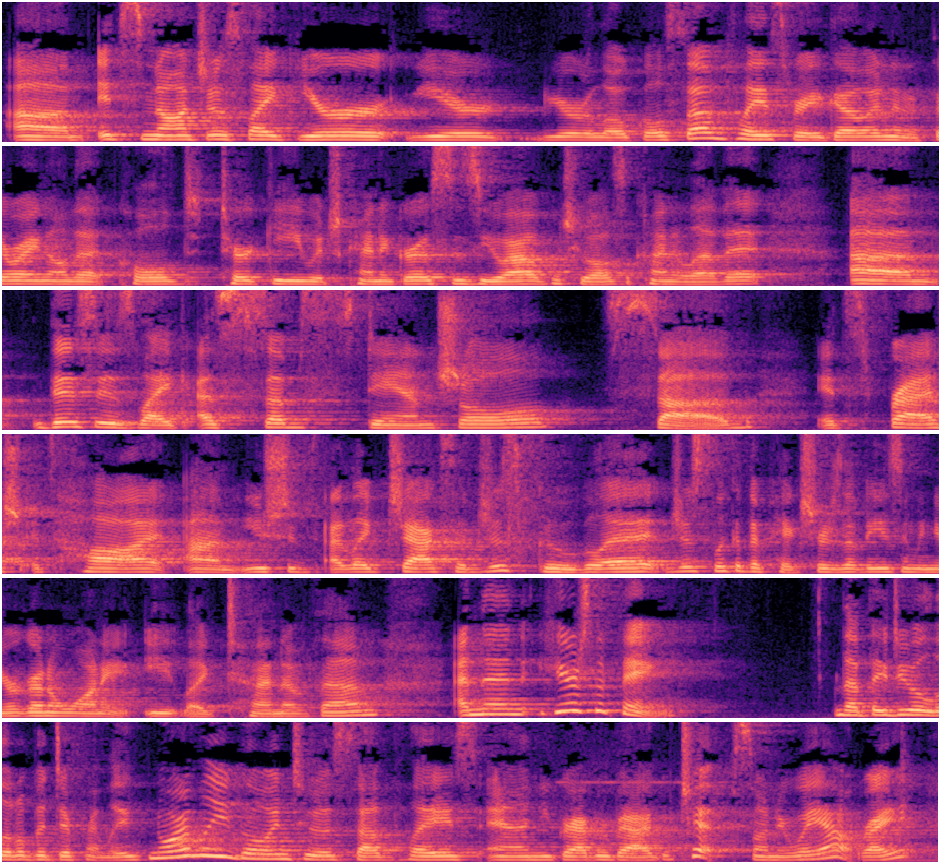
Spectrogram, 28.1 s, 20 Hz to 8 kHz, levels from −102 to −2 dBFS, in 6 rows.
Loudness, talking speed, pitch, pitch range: -20 LUFS, 225 wpm, 190 Hz, 180-215 Hz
